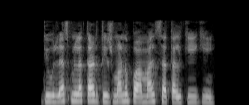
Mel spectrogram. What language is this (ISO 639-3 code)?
pus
